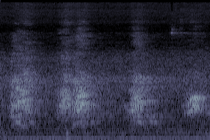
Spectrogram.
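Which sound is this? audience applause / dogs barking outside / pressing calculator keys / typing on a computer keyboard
dogs barking outside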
